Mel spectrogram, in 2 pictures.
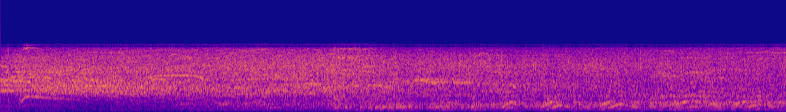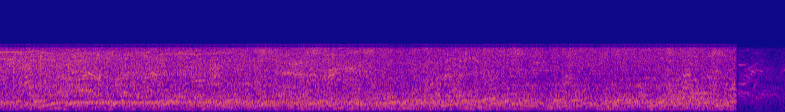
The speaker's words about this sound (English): For those four words that we have all been waiting to hear. To give the traditional command is Chairman Emeritus of the Board of the Indianapolis Motor Speedway, …. Start your engines!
